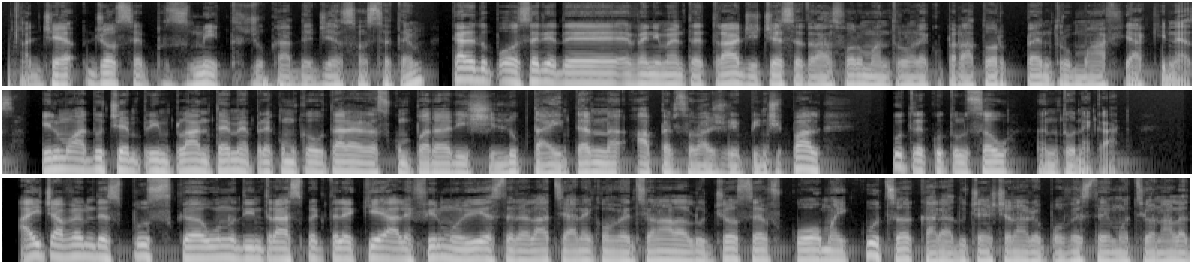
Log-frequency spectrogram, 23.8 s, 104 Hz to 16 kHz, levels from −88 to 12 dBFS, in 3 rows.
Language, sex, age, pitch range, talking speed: Romanian, male, 20-39, 95-120 Hz, 165 wpm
